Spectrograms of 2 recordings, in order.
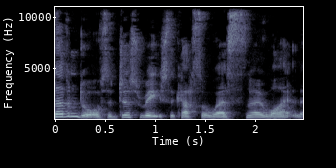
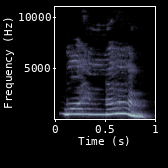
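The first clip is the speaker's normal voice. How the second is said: high, loud princess protest; cried out; 6 dB louder than usual. A narrator's reading. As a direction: exclaim it high in quick defence.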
